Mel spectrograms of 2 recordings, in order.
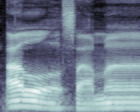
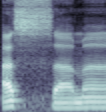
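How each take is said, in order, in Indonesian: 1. Bunyi L diucapkan dengan jelas. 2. Huruf L menyatu menjadi bunyi s yang ganda. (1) "tidak dibaca" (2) "lafadz as-sama"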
